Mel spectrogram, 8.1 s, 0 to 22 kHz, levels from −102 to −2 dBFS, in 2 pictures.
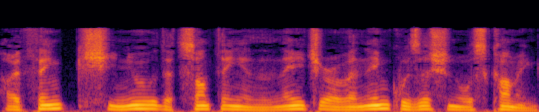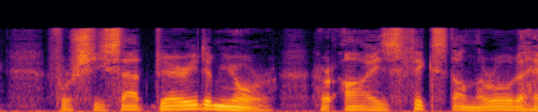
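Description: From start to finish the speech has a rough, grainy texture, with noise filling the gaps between pitch harmonics and a top band that sounds thinned or synthetic. This points to low-delay AAC compression, likely AAC-ELD at a low bitrate near 32 kbps. At this bitrate too few bits are spread across its roughly 500 frequency lines per frame, so coarse quantization noise fills in between the harmonics. Unlike a narrowband telephone limit, high frequencies are still present, just artificial and grainy rather than cleanly cut away.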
